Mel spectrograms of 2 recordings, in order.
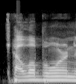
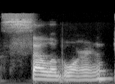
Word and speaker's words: Celeborn: I'm just really proud that I know how to say the C's right. – Oh yeah. Teleborn instead of Celeborn, yeah. For example. – Yeah, it's not Celeborn.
